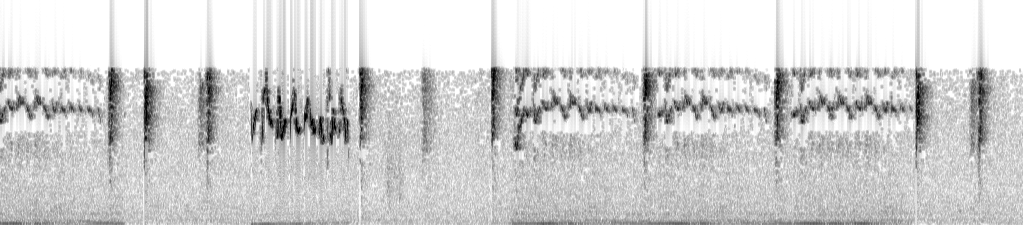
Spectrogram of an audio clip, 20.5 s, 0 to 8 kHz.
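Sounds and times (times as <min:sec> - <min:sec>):
ultramarine grosbeak singing a warbling phrase: 0:00.0 - 0:03.2, 0:05.0 - 0:07.5, 0:09.8 - 0:18.6.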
